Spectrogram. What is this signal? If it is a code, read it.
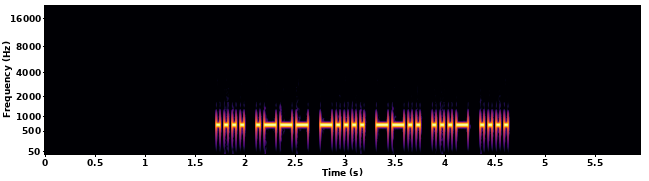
Morse code, heard as a keyed tone, about 30 wpm, 700 Hz. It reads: HJ6ZVH
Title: DXCC-100 Call Signs - 6 Characters - Repeated 3x - 30wpm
